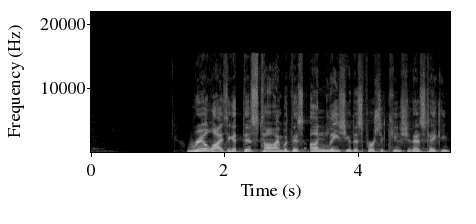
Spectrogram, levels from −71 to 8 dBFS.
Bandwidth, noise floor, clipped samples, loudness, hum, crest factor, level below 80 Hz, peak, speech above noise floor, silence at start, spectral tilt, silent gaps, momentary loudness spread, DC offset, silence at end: 16 kHz; -84 dBFS; under 0.1%; -22 LUFS; none; 16 dB; -62 dBFS; -6 dBFS; 62 dB; 1.45 s; -4.5 dB/octave; none; 7 LU; under 0.1%; 0 s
